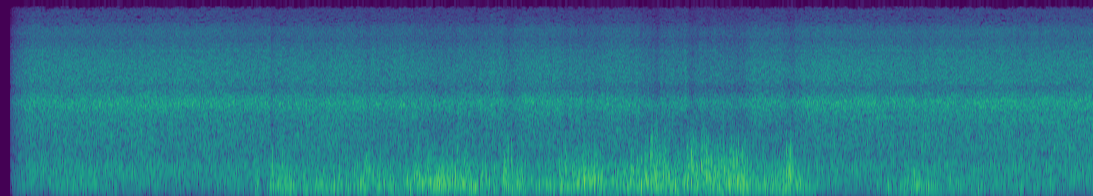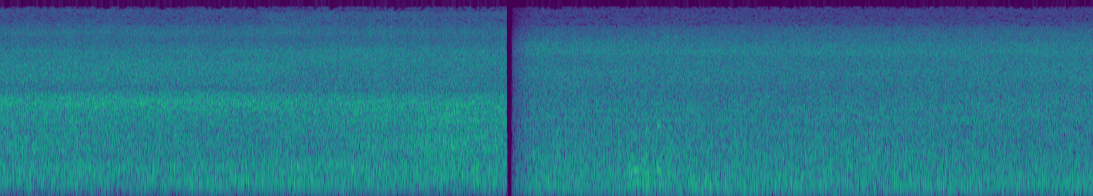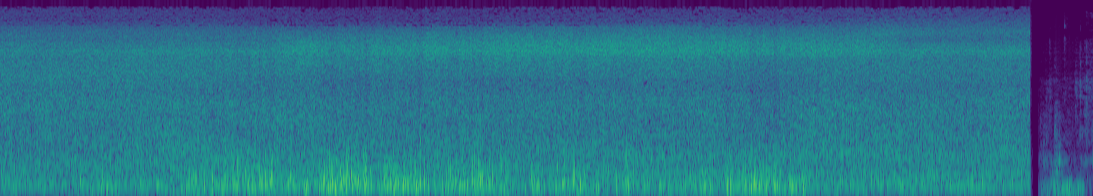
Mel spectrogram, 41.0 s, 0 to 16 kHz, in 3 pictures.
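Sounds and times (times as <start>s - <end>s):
floodwater roaring over spillway: 0.2s - 40.2s.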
